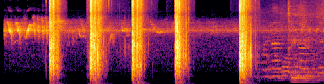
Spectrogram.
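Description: Five footsteps crunching on gravel, a little under a second apart, over birds chirping.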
